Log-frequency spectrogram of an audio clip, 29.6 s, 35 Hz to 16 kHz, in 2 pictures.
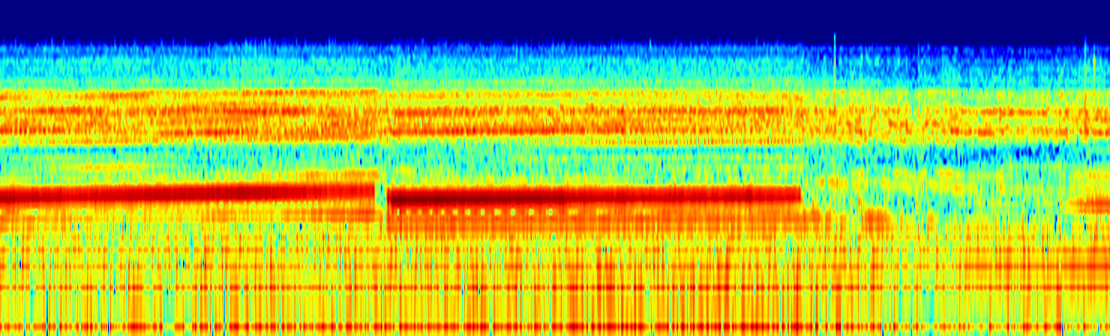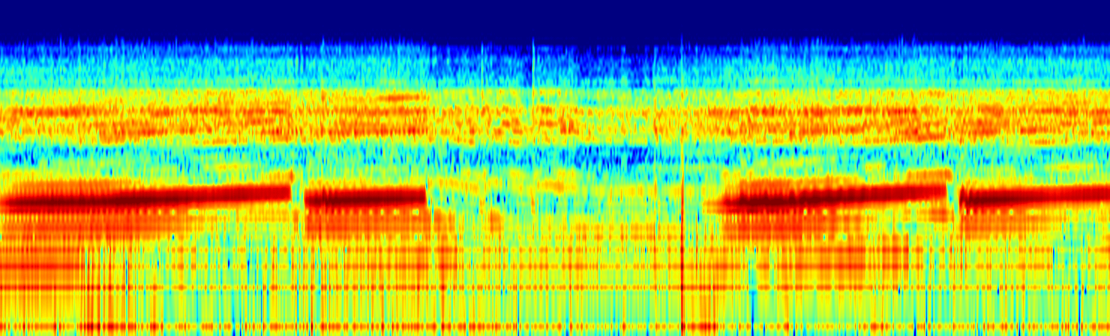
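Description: Kohler-powered Prototype 1 race car's engine at racing speed, heard from the cockpit. Its pitch climbs steadily in each gear and drops sharply at upshifts about 5, 19 and 27 seconds in. Between them come stretches of lower, uneven revs as the car brakes and downshifts for corners.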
